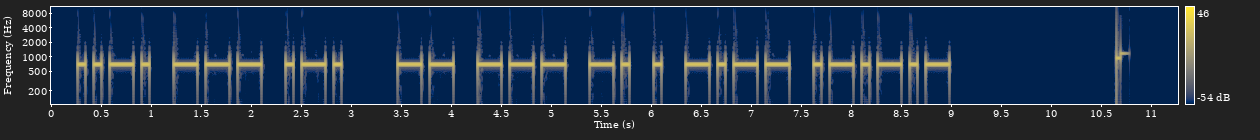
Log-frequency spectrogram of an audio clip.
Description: Morse code, heard as a keyed tone, about 16 wpm, 700 Hz. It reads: FOR MONEY.
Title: Sentences from Top 1000 Words - Review Part 4 - 15wpm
